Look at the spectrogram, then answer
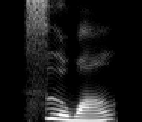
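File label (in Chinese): "死亡", Chinese; HSK6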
